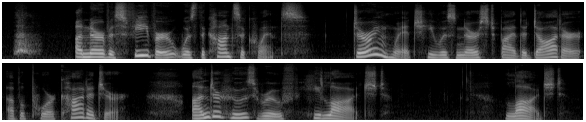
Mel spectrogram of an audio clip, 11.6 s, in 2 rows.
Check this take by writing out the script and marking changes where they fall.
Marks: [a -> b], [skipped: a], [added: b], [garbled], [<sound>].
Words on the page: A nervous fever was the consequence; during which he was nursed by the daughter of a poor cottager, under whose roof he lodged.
[bark] A nervous fever was the consequence; during which he was nursed by the daughter of a poor cottager, under whose roof he lodged. [added: lodged]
